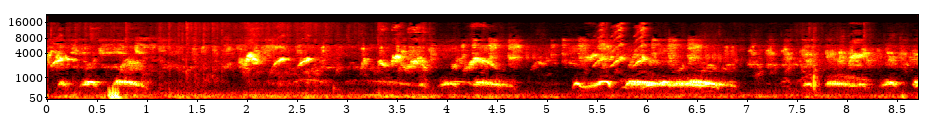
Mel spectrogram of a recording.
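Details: Mixed cage birds in an aviary: scattered low coos and one longer rolling coo, overlaid with a chorus of sharp high chirps and twitters, plus a brief low thump.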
